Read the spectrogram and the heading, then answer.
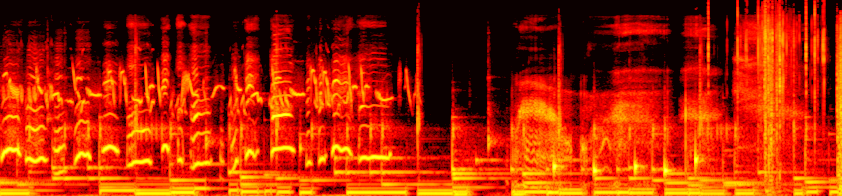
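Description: A bird sings a busy, noisy run of high, quick chirps and warbles over steady low musical tones, then scattered clicks and crackling sounds follow in the second half.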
